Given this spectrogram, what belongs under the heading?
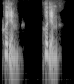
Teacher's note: we see the H is silent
